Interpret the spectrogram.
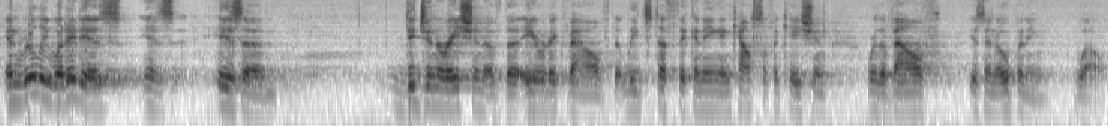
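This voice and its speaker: Man, loud voice, halting public lecture, lots of ums, big echoing hall. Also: medium pitch. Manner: halting, many ums and restarts. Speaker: cardiologist giving a public talk. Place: large hall with audience. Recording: long hall reverb.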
